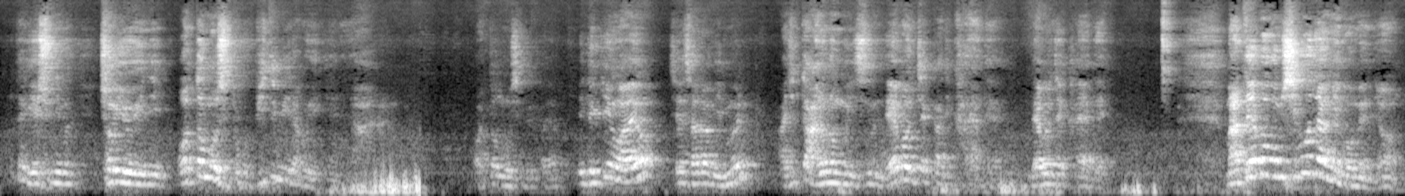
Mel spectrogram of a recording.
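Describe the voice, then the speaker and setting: Lively male pastor in echoey hall. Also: fairly high pitch, a little fast. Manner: animated storytelling, acts out voices. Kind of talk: sermon. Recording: echoey hall from far off, faint noise.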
